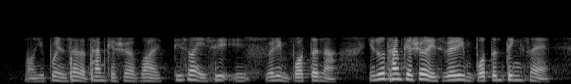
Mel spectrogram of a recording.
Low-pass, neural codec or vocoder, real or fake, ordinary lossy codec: 3.6 kHz; none; real; none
